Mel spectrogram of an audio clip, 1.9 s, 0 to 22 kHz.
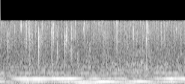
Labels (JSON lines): {"label": "biophony, midshipman", "recorder": "SoundTrap 500"}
